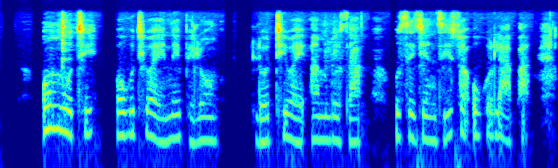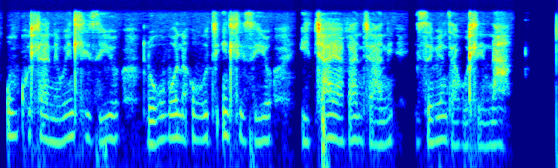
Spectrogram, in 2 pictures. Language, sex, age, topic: North Ndebele, female, 36-49, health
